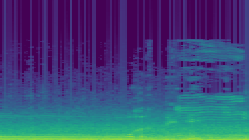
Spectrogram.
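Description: Steady road and engine rumble inside a moving car's cabin. A single held tone sounds over it and stops a little past the middle.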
